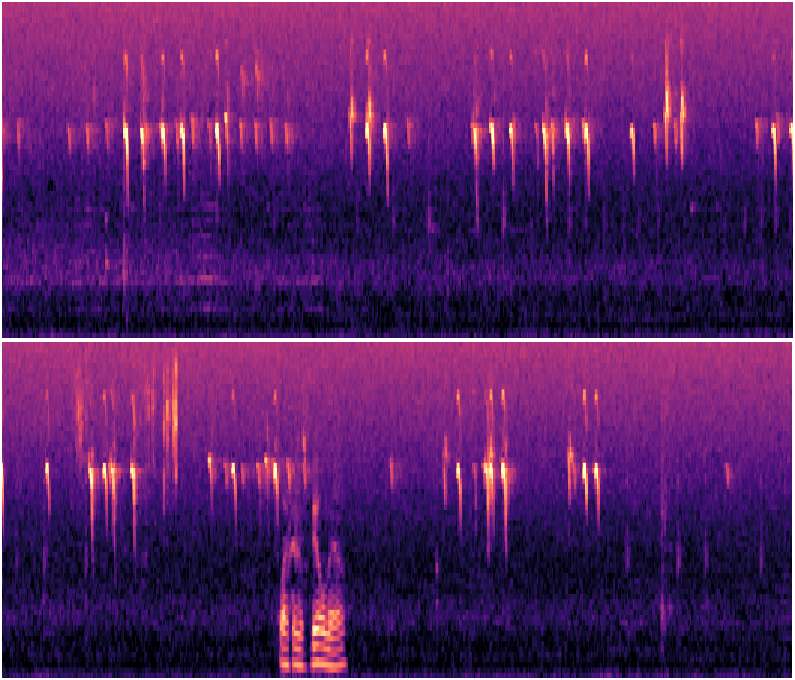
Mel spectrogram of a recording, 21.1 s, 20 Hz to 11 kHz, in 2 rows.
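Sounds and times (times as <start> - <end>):
wild bird chirping: 0.0 - 4.0, 4.6 - 9.3, 10.0 - 12.6, 13.2 - 18.6
speech: 14.3 - 15.2.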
